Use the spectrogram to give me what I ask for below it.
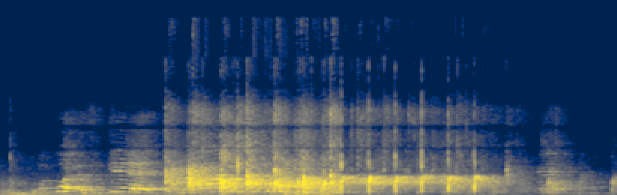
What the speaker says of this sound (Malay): pandai bagi tepukan kat Khadijah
